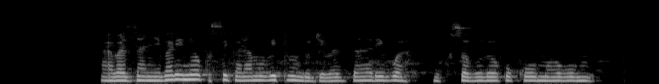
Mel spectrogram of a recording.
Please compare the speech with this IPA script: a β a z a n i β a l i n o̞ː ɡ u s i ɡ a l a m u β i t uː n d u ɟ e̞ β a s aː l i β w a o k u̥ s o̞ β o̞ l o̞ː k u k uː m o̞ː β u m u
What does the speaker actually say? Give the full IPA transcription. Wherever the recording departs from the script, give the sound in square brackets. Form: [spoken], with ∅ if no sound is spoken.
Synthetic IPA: a β a z a [ɲ] i β a l i n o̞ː [k] u s i ɡ a l a m u β i t uː n d u ɟ e̞ β a [z] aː l i β w a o k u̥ s o̞ β o̞ l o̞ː k u k uː m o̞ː β u m u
